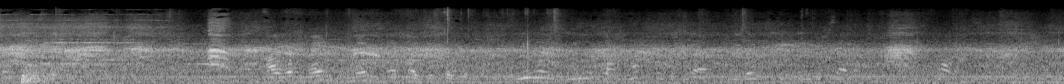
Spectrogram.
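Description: Crows cawing repeatedly over a steady background of outdoor noise.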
